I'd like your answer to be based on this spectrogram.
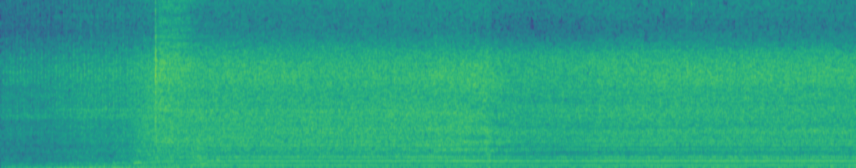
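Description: A car engine idles under a broad steady hiss, and a couple of seconds in the air conditioning engages with a clear rise in steady tonal hum that continues alone to the end.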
